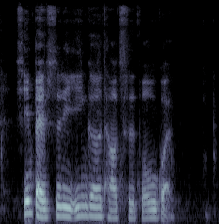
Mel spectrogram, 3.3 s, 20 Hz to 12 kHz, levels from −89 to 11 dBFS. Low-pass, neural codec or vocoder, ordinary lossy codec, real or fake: 10.8 kHz; none; Opus, 24 kbps; real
